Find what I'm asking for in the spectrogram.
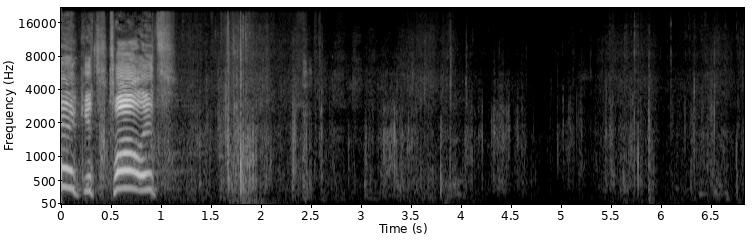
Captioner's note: footsteps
